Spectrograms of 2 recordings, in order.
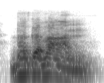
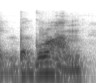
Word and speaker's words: Bhagavan: You lengthen the a and drop that t of the stem, so Bhagavan. And in modern Hindi, they pronounce it dropping this a. They wouldn't pronounce it. They just say Bhagwan, so which is the highly respectful modern Hindi and other languages of, in fact, probably all over India.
